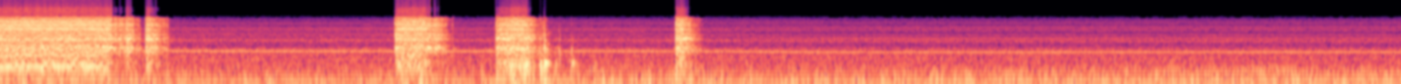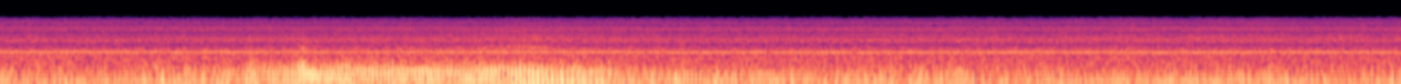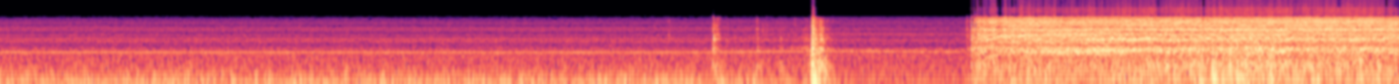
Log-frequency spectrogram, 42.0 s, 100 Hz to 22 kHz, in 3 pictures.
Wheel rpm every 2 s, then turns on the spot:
130, 30, 60, 0, 0, 0, 0, 0, 0, 0, 0, 0, 0, 0, 0, 0, 0, 0, 10, 180, 210.
none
